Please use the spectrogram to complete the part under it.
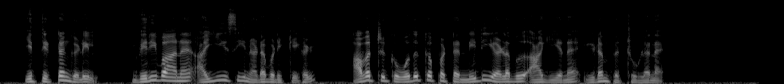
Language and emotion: Tamil, neutral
